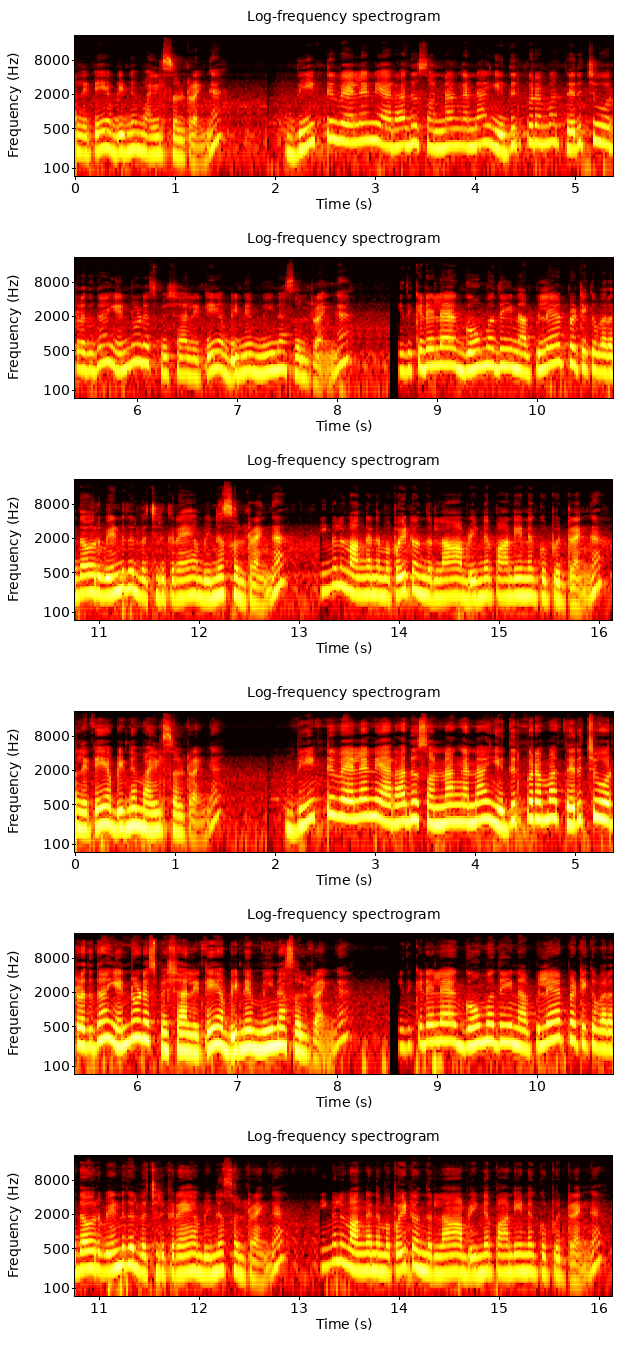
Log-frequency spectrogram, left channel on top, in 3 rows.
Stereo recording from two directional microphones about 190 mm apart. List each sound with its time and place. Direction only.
0.0 s a woman's voice: 30° right (ahead or behind)
2.2 s a woman's voice: 20° right (ahead or behind)
8.6 s a woman's voice: centre (ahead or behind)
11.0 s a woman's voice: 5° left (ahead or behind)
11.3 s a woman's voice: 5° right (ahead or behind)
13.3 s a woman's voice: 5° right (ahead or behind)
